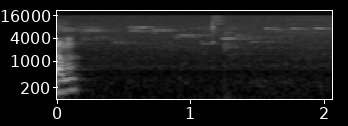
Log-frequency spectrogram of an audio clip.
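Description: A voice ends a word, then a pause with faint background noise and a few brief, faint high-pitched chirps.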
